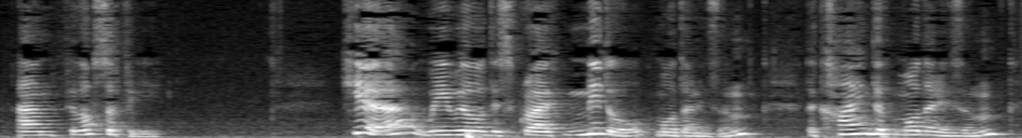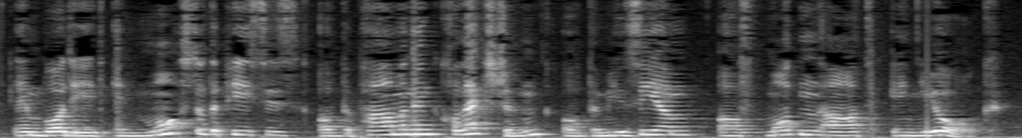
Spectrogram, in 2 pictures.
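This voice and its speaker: A woman reading non-fiction aloud in a measured, deliberate way, like a writer presenting a text. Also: medium pitch. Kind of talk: read-aloud of non-fiction with brief informal asides. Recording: voice distant from the mic.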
